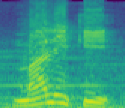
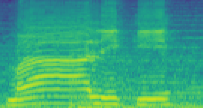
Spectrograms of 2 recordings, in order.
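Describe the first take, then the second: First: The first vowel is short. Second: The first vowel is drawn out long. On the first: The speaker calls it right. "Yang benar maliki" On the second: The speaker calls it wrong. "bukan maliki. Salah"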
